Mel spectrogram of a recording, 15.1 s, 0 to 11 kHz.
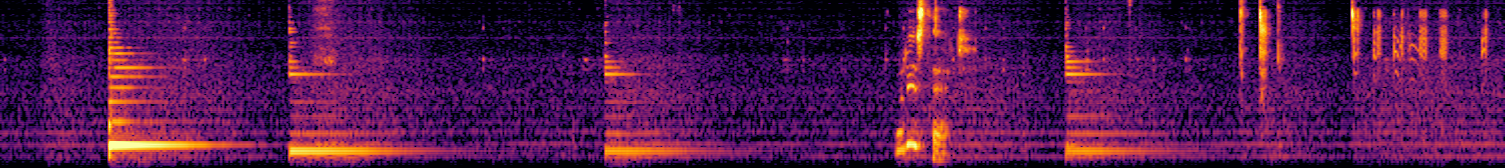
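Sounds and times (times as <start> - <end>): ukulele notes plucked: 1.1 - 4.5, 6.0 - 7.2, 10.6 - 11.8.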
